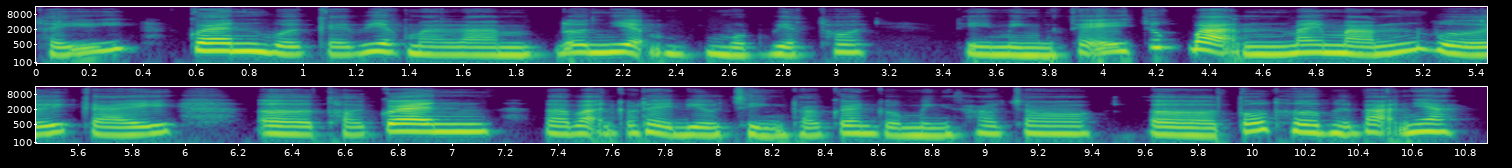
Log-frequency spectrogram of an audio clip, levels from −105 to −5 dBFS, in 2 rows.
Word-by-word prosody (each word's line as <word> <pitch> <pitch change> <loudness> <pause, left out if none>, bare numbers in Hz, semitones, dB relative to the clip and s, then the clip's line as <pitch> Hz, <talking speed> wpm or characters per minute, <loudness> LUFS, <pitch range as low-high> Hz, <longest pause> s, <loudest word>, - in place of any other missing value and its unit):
thấy 290 - -3 0.2
quen 280 -2 +6
với 210 -3 0
cái 200 -1 -7
việc 255 +2 0
mà 210 -3 -1
làm 195 0 -2
đơn 245 0 +1
nhiệm 250 -1 +2 0.2
một 195 -3 -2
việc 205 -2 -2
thôi. 250 -1 -3 0.4
Thì 205 -2 0
mình 190 -1 +1
sẽ 265 0 0
chúc 385 0 -2
bạn 205 -10 +5
may 240 +2 +2
mắn 230 +7 +2
với 230 -1 +1
cái, 205 +3 -1 0.3
ờ, 215 -3 +1
thói 200 0 -7
quen 260 +2 +5 0.2
và 215 -2 -1
bạn 220 +1 -1
có 230 - -5
thể 240 -5 0
điều 195 0 -1
chỉnh 190 -2 -4
thói 185 -1 -6
quen 220 +3 -2
của 190 - -4
mình 185 0 -3
sao 220 -2 -4
cho, 215 -2 -2 0.2
ờ, 190 -3 +1
tốt 290 +3 0
hơn 245 -3 +1
với 225 -2 -1
bạn 245 +2 -1
nha. 260 0 +2
220 Hz, 230 wpm, -24 LUFS, 200-250 Hz, 0.4 s, quen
